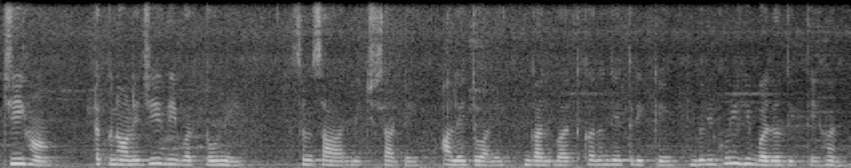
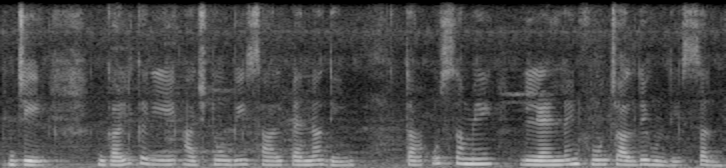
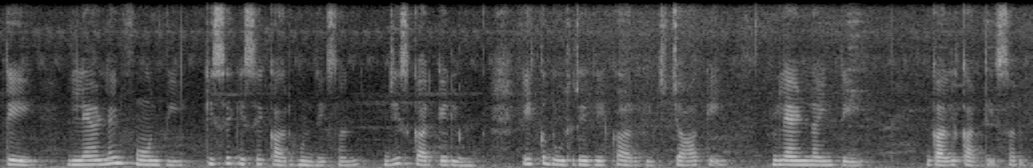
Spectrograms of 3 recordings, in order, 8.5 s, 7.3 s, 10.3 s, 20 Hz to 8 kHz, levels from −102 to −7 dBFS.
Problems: constant background noise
